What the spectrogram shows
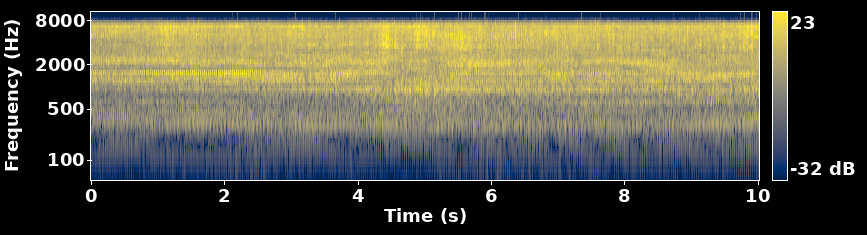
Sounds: lawn mower
vehicle
lawn mowing

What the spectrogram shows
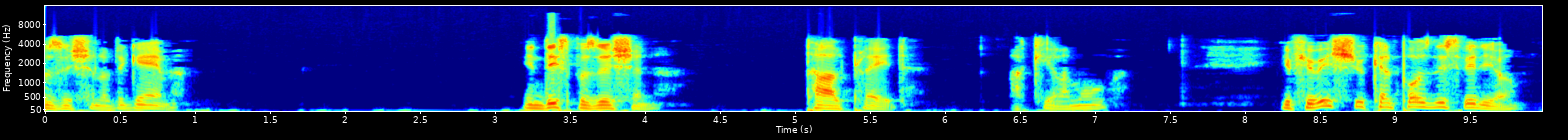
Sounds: narration

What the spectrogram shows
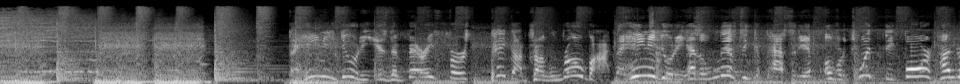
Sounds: music
speech

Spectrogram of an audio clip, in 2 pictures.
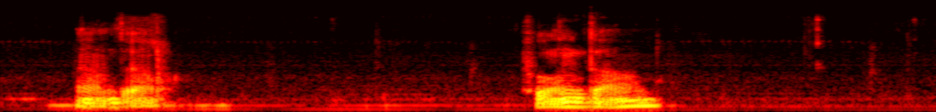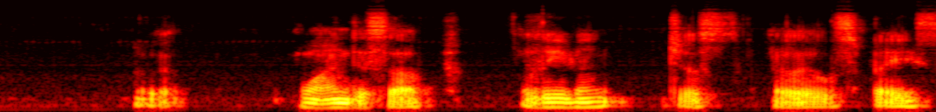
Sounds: narration
speech

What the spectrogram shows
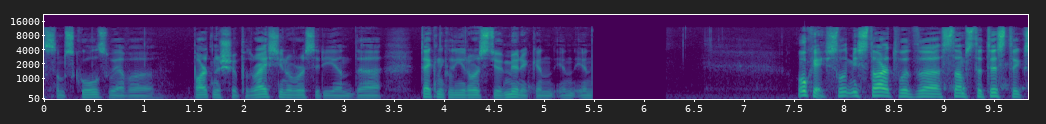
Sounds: speech

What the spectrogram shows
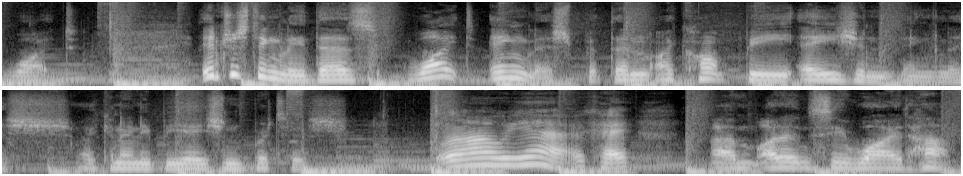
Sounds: music
speech

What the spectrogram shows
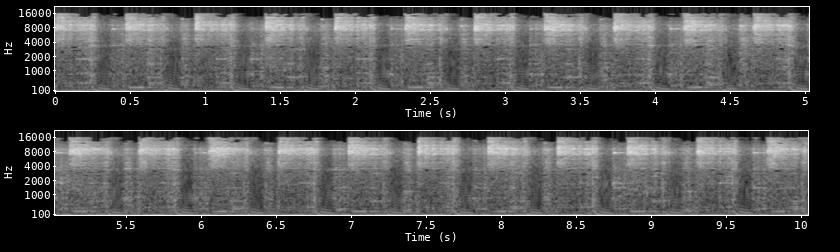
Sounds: music
sound effect

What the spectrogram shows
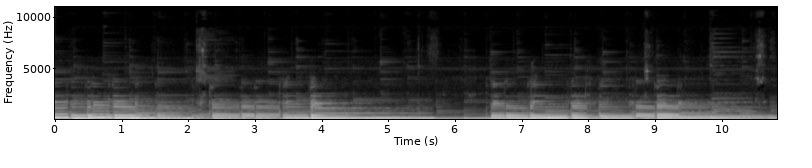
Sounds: musical instrument
playing electric guitar
strum
music
electric guitar
guitar
plucked string instrument

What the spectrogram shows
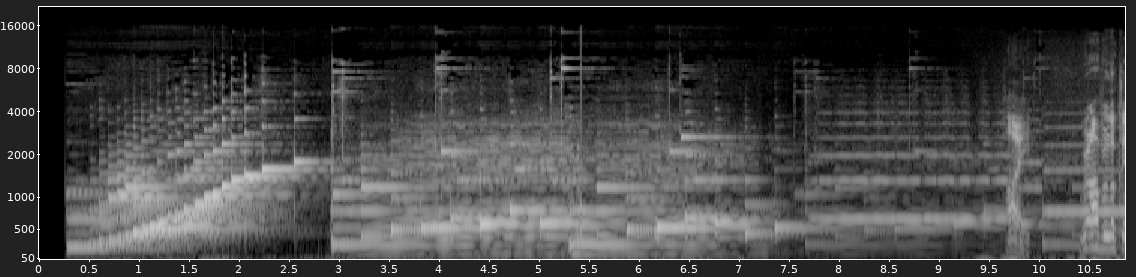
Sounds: speech
music

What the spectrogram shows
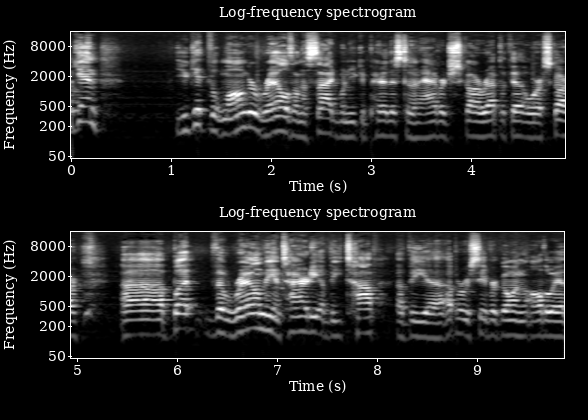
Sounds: speech

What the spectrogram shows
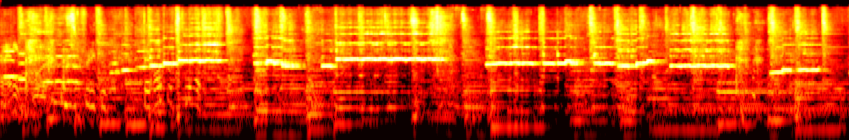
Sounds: music
flute
speech

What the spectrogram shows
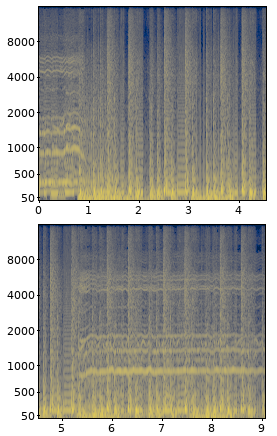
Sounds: music

